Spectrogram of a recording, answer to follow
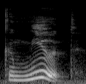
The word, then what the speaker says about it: commute: Nah, jadi di sini masalahnya adalah gue tadi nggak membuat syllable yang ini, yang mute-nya itu stronger than the other syllable.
